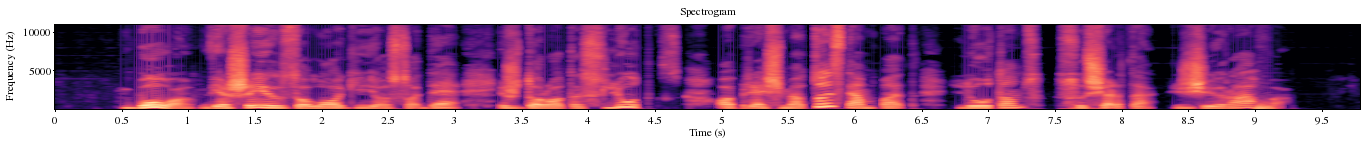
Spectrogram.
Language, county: Lithuanian, Vilnius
